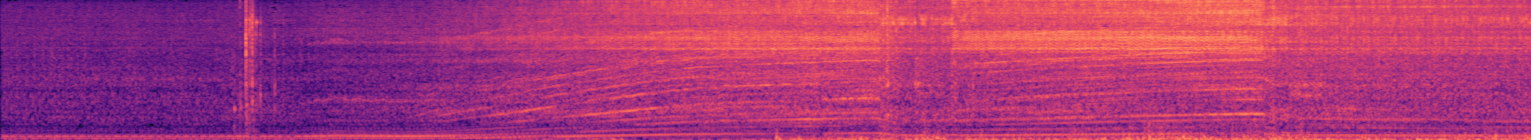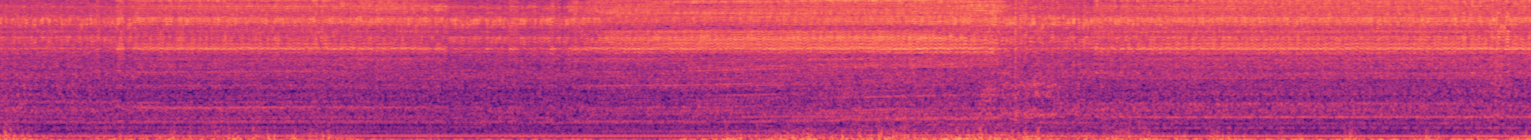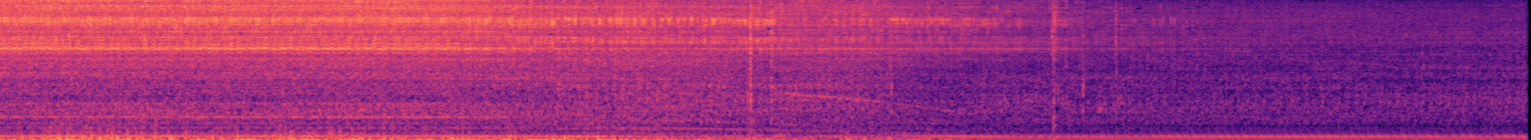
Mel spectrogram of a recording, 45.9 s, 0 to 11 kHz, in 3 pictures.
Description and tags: Motorcycle chain & gear box
A short clip of a recording I made from my CBF600 motorcycle gearbox and chain.
You can hear gearbox wine (normal), the sound of the chain running over the drive sprocket, some gear shifts and a little wind noise.
I recorded it to see what it sounded like. It can make a good reference with which to compare should you think there is a problem in the future. I like the sound of the engine running and gears, normally drowned out by the exhaust.
I clipped the mic to the gear lever. If I do it again I will place it further away from the sprocket.
Bike, chain, gearbox, Motorcycle, ride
